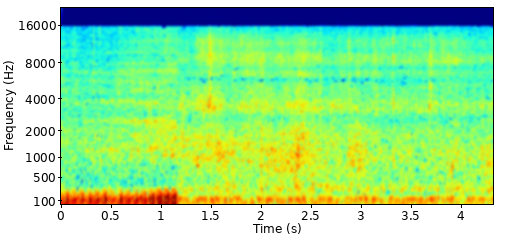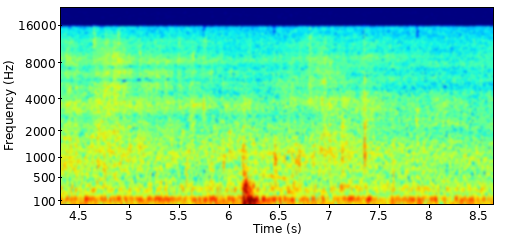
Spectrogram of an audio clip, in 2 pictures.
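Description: Wind buffeting the microphone, heavy for about the first second, then dropping to a lighter, steady rumble of wind. One short thump about six seconds in.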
